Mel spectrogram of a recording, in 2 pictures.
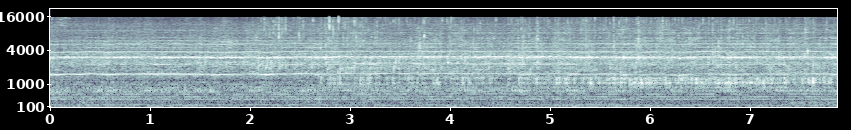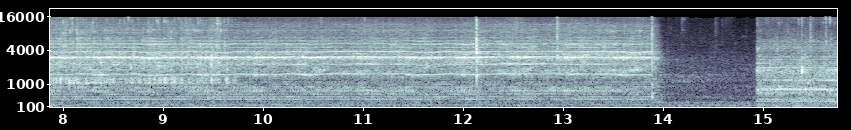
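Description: Vertical slow juicer's electric motor running steadily with a high-pitched whine as it presses fruit, juice pouring from the spout. The sound drops out for about a second near the end, then resumes.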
